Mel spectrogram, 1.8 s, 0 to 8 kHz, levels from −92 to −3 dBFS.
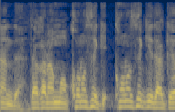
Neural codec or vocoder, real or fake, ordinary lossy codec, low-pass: none; real; none; 7.2 kHz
